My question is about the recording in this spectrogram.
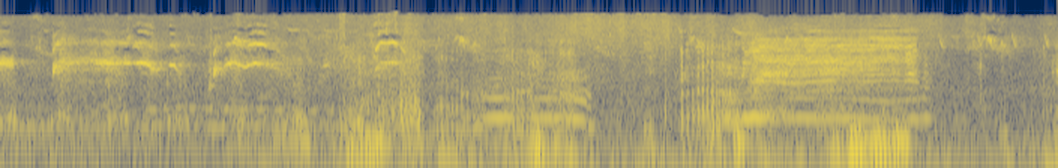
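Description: Lions growling and snarling in several rough bouts, with higher-pitched calls among them.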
